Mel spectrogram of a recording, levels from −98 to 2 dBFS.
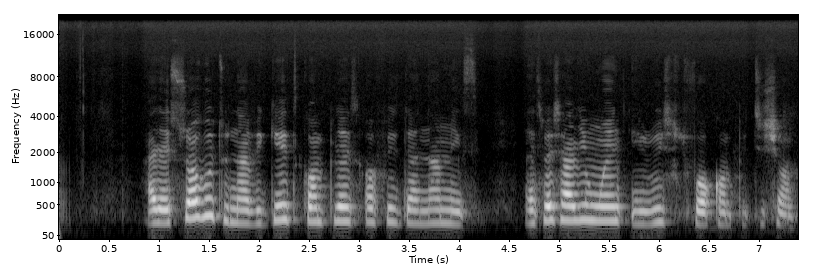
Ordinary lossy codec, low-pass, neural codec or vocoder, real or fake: none; 19.8 kHz; none; real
